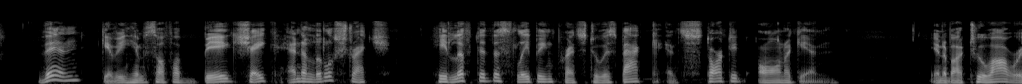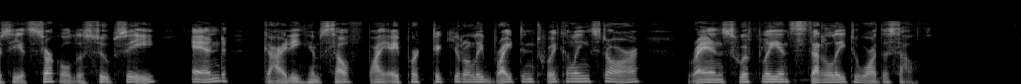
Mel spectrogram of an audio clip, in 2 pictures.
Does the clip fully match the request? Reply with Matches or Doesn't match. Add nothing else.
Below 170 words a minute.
Matches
